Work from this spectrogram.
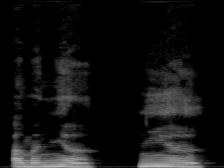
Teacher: Et ici, on a le cas avec plusieurs A, et donc comme c'est le A avec le tilde qui va avoir l'accent, et que ce tilde en plus donne un son nasal, ça apporte une nouvelle sonorité au A qui n'est pas encore la même que le A ouvert d'avant. Là, c'est vraiment un A qui est très nasal.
